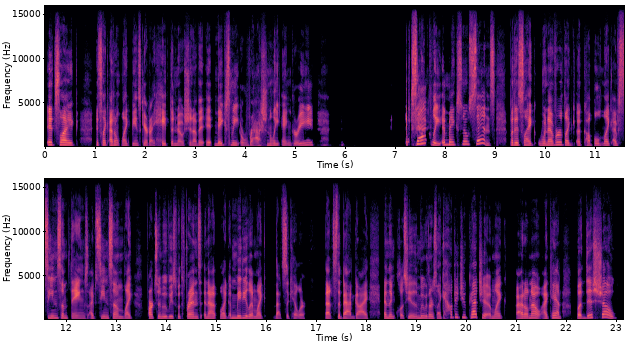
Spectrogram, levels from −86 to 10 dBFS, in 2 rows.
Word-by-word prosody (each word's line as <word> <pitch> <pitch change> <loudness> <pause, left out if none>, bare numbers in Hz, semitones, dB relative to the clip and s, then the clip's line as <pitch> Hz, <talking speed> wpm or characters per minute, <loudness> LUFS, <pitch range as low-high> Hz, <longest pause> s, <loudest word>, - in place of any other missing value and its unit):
It's 265 -1 +7
like 245 -3 +3 0.4
it's 230 - +3
like 235 - 0
I 200 - +9
don't 225 0 -6
like 195 -1 -3
being 185 -2 -1
scared. 170 -3 +1
I 155 - -2
hate 175 +5 +1
the 195 - +1
notion 160 -1 -1
of 160 +1 -2
it, 165 - +2
it 175 +1 -1
makes 190 +7 +2
me 225 -2 0
irrationally 165 +3 -3
angry. 180 - -1 1.8
Exactly! 315 - +5
It 255 +9 +1
makes 280 +2 -1
no 315 0 -4
sense! 380 +9 +2 0.3
But 240 0 +2
it's 240 -1 +6
like 220 -3 +3
whenever, 215 +6 +1
like, 225 -3 0
a 195 - 0
couple 190 +1 -7
like, 200 -1 -1
I've 190 -1 -3
seen 220 +1 +1
some 225 -1 +2
things, 165 -4 +3
I've 175 0 -5
seen 200 +1 0
some, 195 -4 +1
like, 165 -2 0 0.3
parts 205 0 +2
of 205 - -5
movies 190 +1 -4
with 185 - -8
friends 210 -3 +2
and 190 0 -3
at, 185 0 +3
like 185 -2 -5
immediately, 210 +1 0
I'm 180 - -6
like, 170 -1 -2 0.2
"That's 150 -2 -3
the 145 - -1
killer. 145 -1 -10 0.4
That's 165 +1 +4
the 180 - -2
bad 165 -1 +1
guy," 155 -1 -2 0.3
and 205 0 -1
then 200 -1 -1
close - - -4
to - - -1
the - - -2
end 180 - -7
of 200 - -12
the 230 - -6
movie, 220 - -8
there's 200 -1 -3
like, 195 0 -8
"How 305 - -5
did 310 -1 -8
you 295 - -7
catch 315 +1 0
it?" 235 - 0
I'm 180 - -8
like, 190 -2 -1 0.3
"I - - +2
don't 220 +1 0
know. 240 -1 +2
I 180 - +2
can," 235 +1 -2 0.3
but 190 -1 +1
this 265 +7 +2
show 310 -9 +1
200 Hz, 220 wpm, -25 LUFS, 175-230 Hz, 1.8 s, I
